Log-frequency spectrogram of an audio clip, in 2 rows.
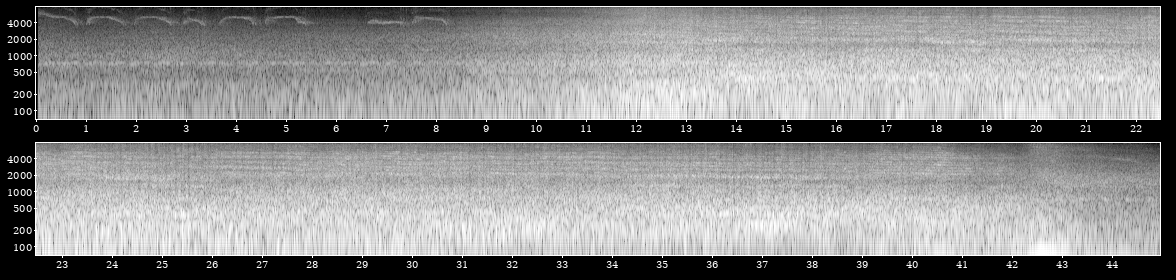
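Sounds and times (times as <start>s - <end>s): locomotive rumble: 10.0s - 44.9s.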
